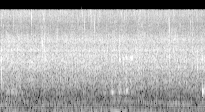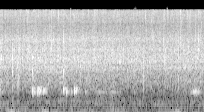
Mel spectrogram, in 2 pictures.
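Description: Onions, garlic and canned corned beef sizzling steadily in hot oil in a frying pan. A few short knocks about halfway through come from a wooden stick scraping the meat out of the tin can.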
